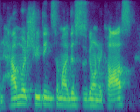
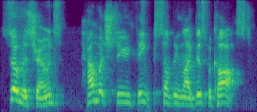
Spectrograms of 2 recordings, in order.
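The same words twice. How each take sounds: First: Fast, rushed throwaway; fast, rushed rookie question; quick throwaway question. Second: Higher, eager rookie asking the price; rookie mistake question. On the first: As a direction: toss off the bad question quickly. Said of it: "So never ask that question". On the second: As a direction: play the naive rookie seller. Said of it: "big question that I see a lot of people say". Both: Shown as a demonstration.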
